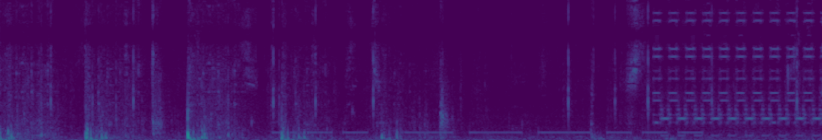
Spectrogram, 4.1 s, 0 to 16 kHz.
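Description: An internal wall phone in Reverse: 1999 rings with a steady repeating electronic tone, moderately loud over light footsteps and room noise, settling into a brighter trilling ring near the end.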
